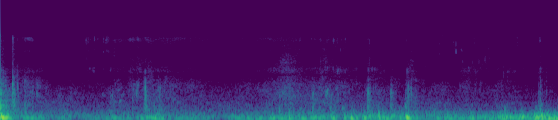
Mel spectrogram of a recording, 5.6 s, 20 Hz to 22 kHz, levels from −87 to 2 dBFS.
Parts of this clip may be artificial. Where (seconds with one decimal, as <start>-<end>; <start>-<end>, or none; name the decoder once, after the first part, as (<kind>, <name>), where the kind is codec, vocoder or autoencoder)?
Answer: 0.0-1.5 (codec, DAC); 4.9-5.6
